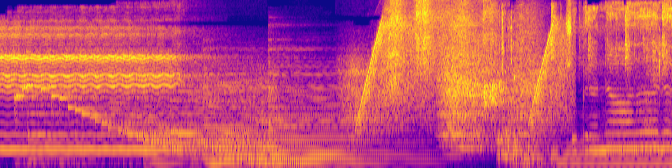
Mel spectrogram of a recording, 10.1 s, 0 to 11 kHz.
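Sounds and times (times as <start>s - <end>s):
rising sweep: 5.0s - 8.6s
whoosh sound effect: 5.0s - 8.6s.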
